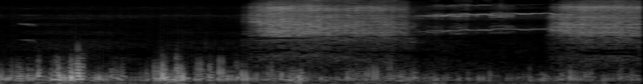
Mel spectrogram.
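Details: Young mynas begging while being fed: a long raspy hiss followed by a thin whistled note and another harsh burst, with rustling and clattering underneath.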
